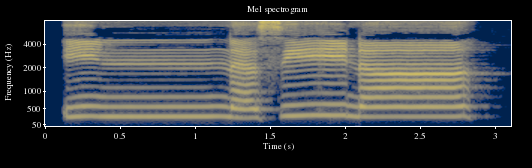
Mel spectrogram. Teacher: نون ساکن کے بعد پھر نون آ رہا ہے اور نون جو ہے حروف یرملون میں سے ہے تو یہاں پر ادغام ہوگا اور ہم اسے غننے کے ساتھ پڑھیں گے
